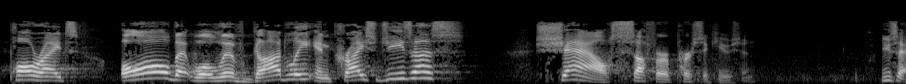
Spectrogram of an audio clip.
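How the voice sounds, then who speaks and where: A man's voice: a little high, fairly bright tone. A male pastor preaching a sermon in an emphatic, conversational way, on a dull lo-fi recording. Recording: dull lo-fi sound.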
